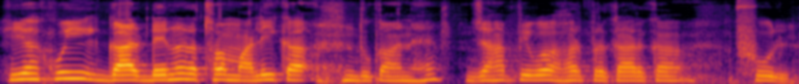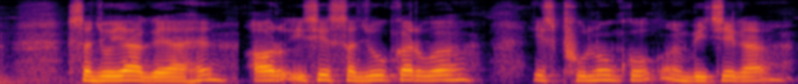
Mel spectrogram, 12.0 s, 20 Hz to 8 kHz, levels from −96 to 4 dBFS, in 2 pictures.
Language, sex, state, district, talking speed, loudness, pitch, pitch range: Hindi, male, Uttar Pradesh, Varanasi, 140 wpm, -20 LUFS, 165 Hz, 155-175 Hz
